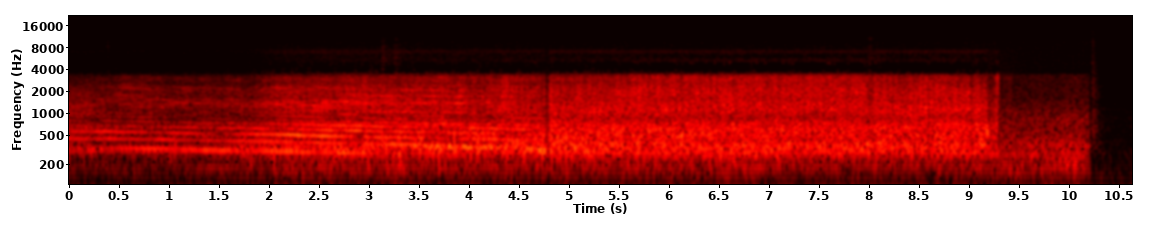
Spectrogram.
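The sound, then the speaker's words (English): A plane crashing, heard over a phone call: a loud, steady engine roar with a droning tonal whine swells after a couple of seconds, holds, then abruptly cuts off near the end. No one speaks. “That was a guy that called from a plane, and I think it crashed. Yeah, it sounded like it crashed.”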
